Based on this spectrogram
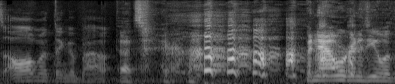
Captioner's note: laughing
